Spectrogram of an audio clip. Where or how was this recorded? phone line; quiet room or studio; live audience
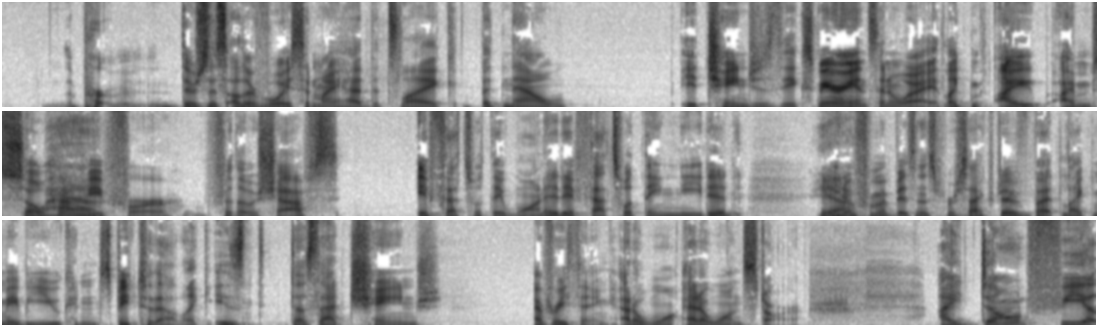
quiet room or studio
